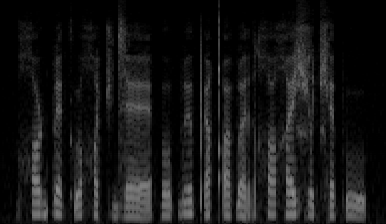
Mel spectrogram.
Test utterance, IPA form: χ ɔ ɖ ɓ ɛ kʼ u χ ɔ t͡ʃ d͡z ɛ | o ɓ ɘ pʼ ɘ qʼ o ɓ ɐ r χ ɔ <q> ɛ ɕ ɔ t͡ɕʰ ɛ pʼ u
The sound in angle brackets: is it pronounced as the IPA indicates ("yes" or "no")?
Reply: no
